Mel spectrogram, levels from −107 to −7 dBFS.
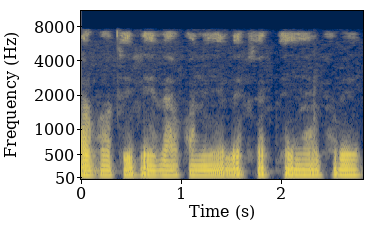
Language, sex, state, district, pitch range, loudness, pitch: Hindi, male, Bihar, Araria, 95-110 Hz, -21 LUFS, 100 Hz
